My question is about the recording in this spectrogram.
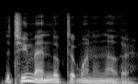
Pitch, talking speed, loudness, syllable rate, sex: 100 Hz, 305 wpm, -17 LUFS, 8.7 syllables/s, male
